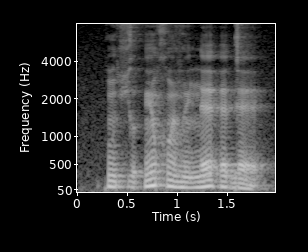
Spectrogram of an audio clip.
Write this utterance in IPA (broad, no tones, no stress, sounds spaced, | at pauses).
k ũ ç ɵ ʔ ẽ χʷ ɛ̃ v ẽ n ɛ ʔ ɛ ɡ ɛ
